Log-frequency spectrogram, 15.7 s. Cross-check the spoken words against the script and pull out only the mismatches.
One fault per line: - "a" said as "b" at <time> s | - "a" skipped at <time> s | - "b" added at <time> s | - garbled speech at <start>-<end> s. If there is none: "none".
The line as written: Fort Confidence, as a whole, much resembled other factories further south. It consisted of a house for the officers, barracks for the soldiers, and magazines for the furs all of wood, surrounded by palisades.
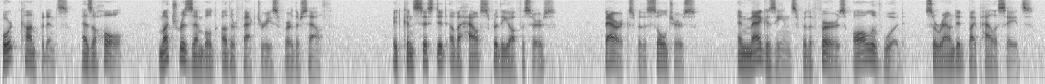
none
